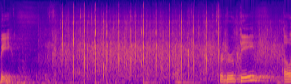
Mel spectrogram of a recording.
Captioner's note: applause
